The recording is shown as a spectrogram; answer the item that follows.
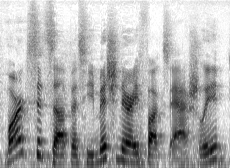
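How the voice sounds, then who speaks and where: A narrator reading stage directions aloud at a script table read, amused and lively. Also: mid-range voice, a little fast, a little hiss or hum.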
